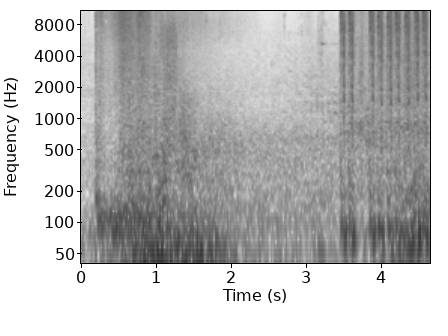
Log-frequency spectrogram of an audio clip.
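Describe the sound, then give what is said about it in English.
Loud battle noise: a heavy booming blast rumbles and fades as Reaper Dragons knock a Cerberus shuttle out of the air, then rapid bursts of gunfire crackle in a fast, evenly spaced rhythm near the end. “We got Reaper Dragons, and they knock a Cerberus shuttle out of the air.”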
